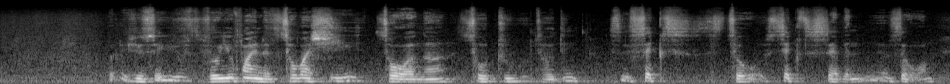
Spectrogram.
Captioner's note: speaking tibetan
